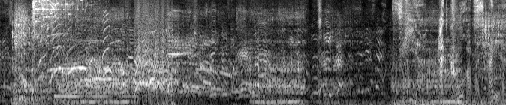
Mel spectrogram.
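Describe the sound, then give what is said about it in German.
A real tiger's deep roars and growls rumble through a noisy, crowded party scene, with excited voices and general commotion heard throughout, loud. “Da ist ein Tiger. Ein echter Tiger.”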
